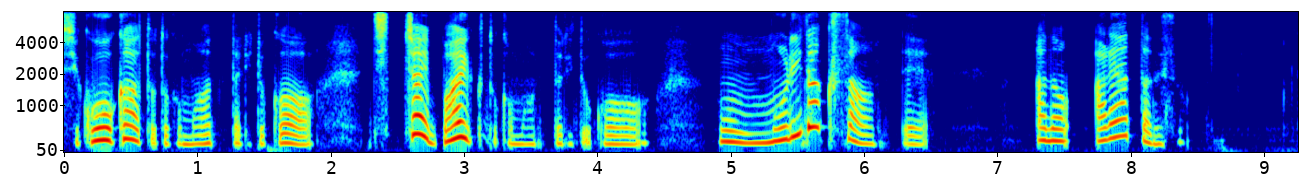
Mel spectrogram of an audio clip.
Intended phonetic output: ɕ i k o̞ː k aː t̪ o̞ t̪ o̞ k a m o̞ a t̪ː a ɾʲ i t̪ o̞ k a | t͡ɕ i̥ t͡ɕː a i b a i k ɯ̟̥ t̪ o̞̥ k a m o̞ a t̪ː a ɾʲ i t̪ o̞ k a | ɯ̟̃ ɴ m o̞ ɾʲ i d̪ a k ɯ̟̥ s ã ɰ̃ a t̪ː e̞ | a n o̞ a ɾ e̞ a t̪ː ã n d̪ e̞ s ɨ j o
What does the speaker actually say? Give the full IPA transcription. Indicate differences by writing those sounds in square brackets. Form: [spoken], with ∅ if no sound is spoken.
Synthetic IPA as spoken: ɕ i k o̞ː k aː t̪ o̞ t̪ o̞ k a m o̞ a t̪ː a ɾʲ i t̪ o̞ k a | t͡ɕ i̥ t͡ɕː a i b a i k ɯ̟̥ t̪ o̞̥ k a m o̞ a t̪ː a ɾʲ i t̪ o̞ k a | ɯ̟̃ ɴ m o̞ ɾʲ i d̪ a k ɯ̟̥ s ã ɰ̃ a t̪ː e̞ | a n o̞ a ɾ e̞ a t̪ː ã n d̪ e̞ s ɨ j o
